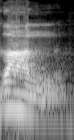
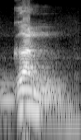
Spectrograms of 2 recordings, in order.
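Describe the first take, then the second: First: The g is released softly. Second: The g is released explosively. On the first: The speaker calls it wrong. "It's not gun" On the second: The speaker calls it right. "it's gun"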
